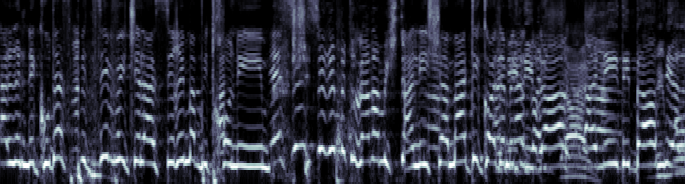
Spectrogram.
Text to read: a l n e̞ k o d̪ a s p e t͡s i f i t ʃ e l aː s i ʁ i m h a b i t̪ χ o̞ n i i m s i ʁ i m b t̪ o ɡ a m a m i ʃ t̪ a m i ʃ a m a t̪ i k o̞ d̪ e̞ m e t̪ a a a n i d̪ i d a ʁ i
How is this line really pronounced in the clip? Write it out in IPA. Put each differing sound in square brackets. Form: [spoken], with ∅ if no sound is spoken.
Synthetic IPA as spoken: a l n e̞ k [u] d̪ a s p e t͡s i f i t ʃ e l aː s i ʁ i m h a b i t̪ χ o̞ n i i m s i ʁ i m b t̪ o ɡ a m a m i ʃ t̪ a [n] i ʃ a m a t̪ i k o̞ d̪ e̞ m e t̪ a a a n i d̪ i [b] a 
